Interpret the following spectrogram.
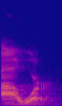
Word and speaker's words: hour: palabra hora yo digo hour, hour. Igual que en español, la H no suena en la palabra hora. Entonces yo no puedo decir a hour. No suena bien.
